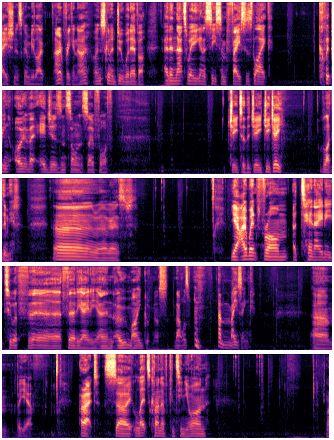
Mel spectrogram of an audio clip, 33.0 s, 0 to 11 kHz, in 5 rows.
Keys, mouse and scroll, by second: 26.5 middle click, 27.0 shift+middle click, 27.2 middle click, 28.6 middle click, 30.6 shift+middle click, 31.1 shift+middle click, 32.2 KP_7.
